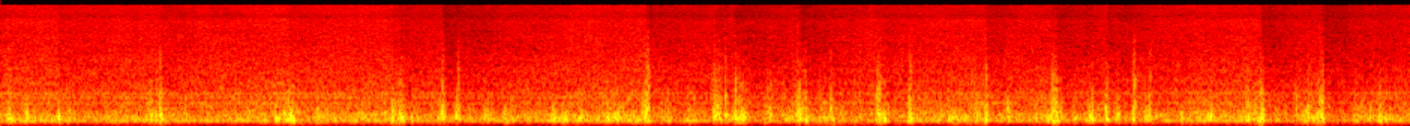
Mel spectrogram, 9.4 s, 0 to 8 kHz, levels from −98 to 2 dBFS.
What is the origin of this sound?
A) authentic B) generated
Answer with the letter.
B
